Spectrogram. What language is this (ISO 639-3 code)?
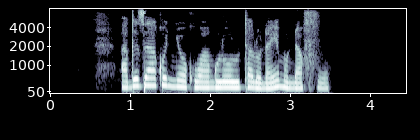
lug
